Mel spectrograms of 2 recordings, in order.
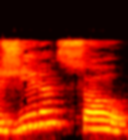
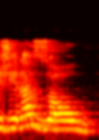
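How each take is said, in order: First: The consonant before -sol sounds like S. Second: The consonant before -sol sounds like Z. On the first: The speaker calls it right. "é girassol" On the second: The speaker calls it wrong. "Se eu não dobrar o S"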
